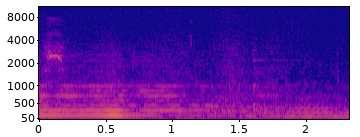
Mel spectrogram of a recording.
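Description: Quiet background score of low bowed strings: a held low note fades away about halfway, then a lower note swells in near the end.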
